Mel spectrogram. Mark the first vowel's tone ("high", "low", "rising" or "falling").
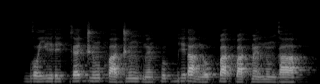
low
